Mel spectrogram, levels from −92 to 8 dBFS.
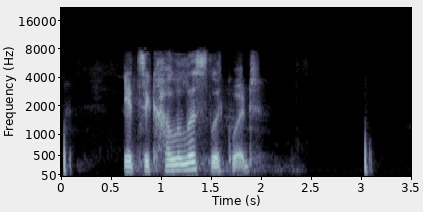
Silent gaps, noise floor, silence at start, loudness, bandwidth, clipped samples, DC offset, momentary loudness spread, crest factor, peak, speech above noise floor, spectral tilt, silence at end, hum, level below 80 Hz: none; -86 dBFS; 0.65 s; -19 LUFS; 8 kHz; under 0.1%; under 0.1%; 18 LU; 18 dB; -4 dBFS; 67 dB; -4 dB/octave; 1.55 s; none; -62 dBFS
